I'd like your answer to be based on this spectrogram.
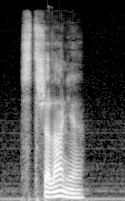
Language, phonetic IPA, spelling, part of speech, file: Polish, [sṭʃɛˈlãɲɛ], strzelanie, noun, Pl-strzelanie.ogg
